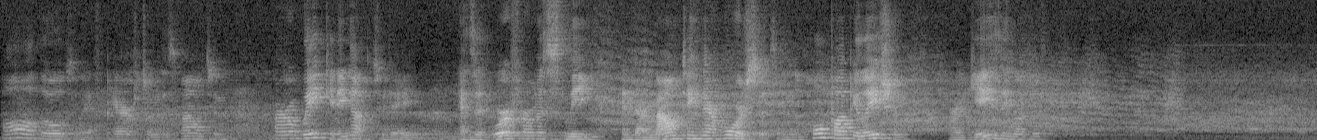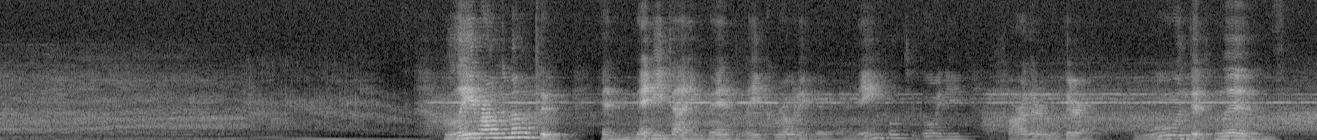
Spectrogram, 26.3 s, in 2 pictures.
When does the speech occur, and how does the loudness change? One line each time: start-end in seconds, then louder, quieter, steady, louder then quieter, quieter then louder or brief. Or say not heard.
0.0-10.4 louder
17.6-25.9 quieter then louder.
